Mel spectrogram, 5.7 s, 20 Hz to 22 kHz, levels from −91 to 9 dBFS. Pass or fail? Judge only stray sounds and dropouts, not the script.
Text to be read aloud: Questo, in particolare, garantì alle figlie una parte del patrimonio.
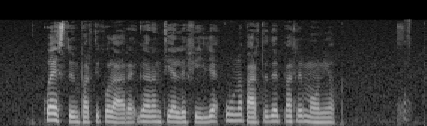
fail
